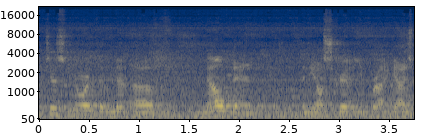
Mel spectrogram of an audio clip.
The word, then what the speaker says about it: Melbourne: Okay, don't pronounce it Melbourne, and don't pronounce Brisbane as Brisbane. If you want to be on the in, it's Brisbane and it's Melbourne. Okay, not Melbourne. That's in Florida.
